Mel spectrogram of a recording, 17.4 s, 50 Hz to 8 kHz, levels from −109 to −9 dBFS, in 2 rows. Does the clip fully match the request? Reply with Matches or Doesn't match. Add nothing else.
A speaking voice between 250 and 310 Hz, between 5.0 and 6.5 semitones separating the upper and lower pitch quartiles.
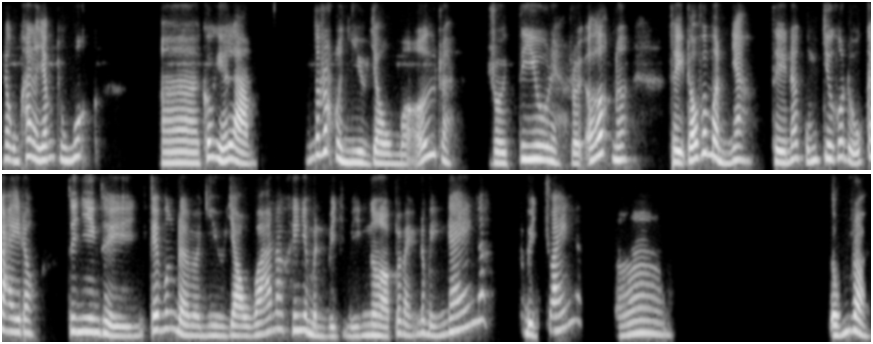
Doesn't match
